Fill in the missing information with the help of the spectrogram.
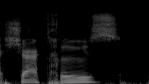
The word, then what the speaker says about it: Chartreuse: And this one is Chartreuse, there to give it the French pronunciation.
